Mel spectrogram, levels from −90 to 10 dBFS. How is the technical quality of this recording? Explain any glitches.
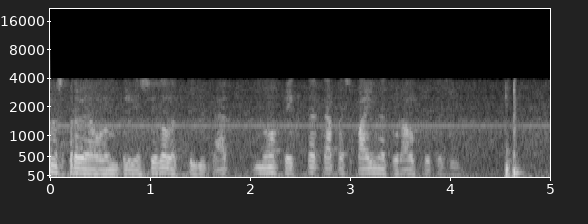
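The quality is poor: the speech has been through a narrowband headset link for its whole length. A Bluetooth CVSD headset codec is active from start to finish. It codes each sample as a single up-or-down bit with an adapting step, which fits a 64 kbps link, and nothing above about 3.8 kHz survives. The speech sounds muffled and boxy, with plainly audible codec damage: a granular hiss underneath, scratchy s sounds, and distortion where loud, bright sounds outrun the step size.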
